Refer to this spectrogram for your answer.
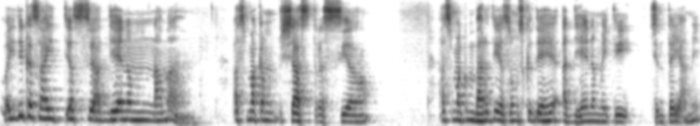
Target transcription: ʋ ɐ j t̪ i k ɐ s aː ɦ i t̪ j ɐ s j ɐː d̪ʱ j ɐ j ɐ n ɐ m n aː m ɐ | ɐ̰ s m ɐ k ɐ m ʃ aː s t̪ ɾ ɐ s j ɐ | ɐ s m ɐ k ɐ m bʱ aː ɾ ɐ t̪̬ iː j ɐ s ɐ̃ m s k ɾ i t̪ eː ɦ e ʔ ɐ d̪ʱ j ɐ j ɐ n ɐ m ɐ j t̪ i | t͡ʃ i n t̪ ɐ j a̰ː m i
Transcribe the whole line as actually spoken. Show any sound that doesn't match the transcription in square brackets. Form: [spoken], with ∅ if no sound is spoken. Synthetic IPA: ʋ ɐ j [d̪] i k ɐ s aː ɦ i t̪ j ɐ s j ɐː d̪ʱ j ɐ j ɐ n ɐ m n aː m ɐ | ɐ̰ s m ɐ k ɐ m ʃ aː s t̪ ɾ ɐ s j ɐ | ɐ s m ɐ k ɐ m bʱ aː ɾ ɐ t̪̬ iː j ɐ s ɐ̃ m s k ɾ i t̪ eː ɦ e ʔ ɐ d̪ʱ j ɐ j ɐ n ɐ m ɐ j t̪ i | t͡ʃ i n t̪ ɐ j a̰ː m i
